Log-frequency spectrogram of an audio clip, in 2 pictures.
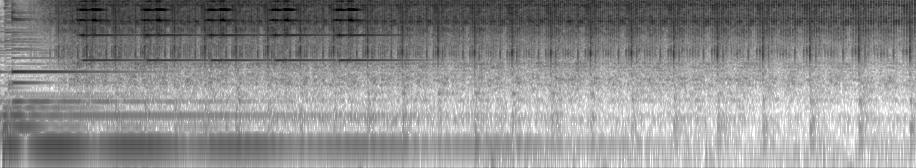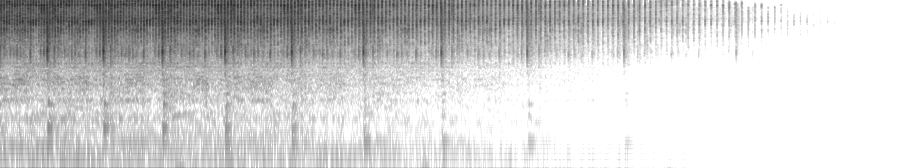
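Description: A bicycle bell rung five times over a fading low musical note, then the steady ticking of a coasting bicycle freewheel that slowly fades out to silence.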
